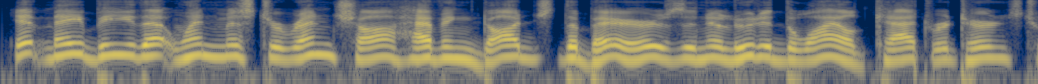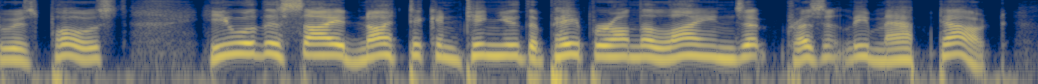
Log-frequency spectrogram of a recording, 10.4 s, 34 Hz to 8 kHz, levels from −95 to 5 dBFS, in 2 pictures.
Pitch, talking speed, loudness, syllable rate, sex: 190 Hz, 195 wpm, -18 LUFS, 5.0 syllables/s, male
